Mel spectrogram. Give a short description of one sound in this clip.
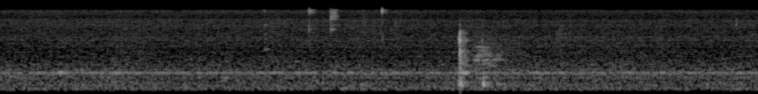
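Liquid trickles softly from a bottle.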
